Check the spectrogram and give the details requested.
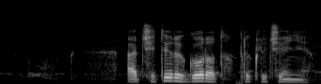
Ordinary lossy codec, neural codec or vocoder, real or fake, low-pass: none; none; real; none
